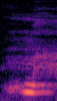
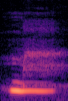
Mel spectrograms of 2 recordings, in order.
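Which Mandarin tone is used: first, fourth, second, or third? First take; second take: third; first. First: It is said with the third tone. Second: It is said with the first tone. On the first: It means horse. "The third one is the third tone" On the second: It means mother. "ma with the first tone is your mum"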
